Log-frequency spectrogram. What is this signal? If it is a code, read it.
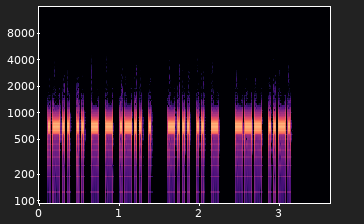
Morse code, heard as a keyed tone, about 52 wpm, 700 Hz. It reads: LITTLE BIT OF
